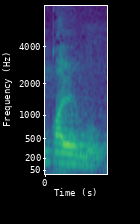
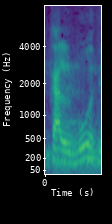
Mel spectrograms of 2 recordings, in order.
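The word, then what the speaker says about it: Qalbu (قلب): Tempat niat di qalbu. Qalbu artinya hati. Kalbu artinya anjing.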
